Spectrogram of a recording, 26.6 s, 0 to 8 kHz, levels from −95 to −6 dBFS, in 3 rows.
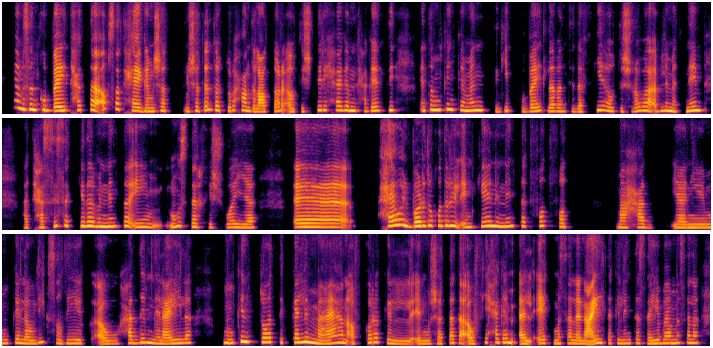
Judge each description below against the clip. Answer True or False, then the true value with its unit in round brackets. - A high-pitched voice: True (260 Hz)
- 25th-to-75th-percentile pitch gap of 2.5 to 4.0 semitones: False (4.8 semitones)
